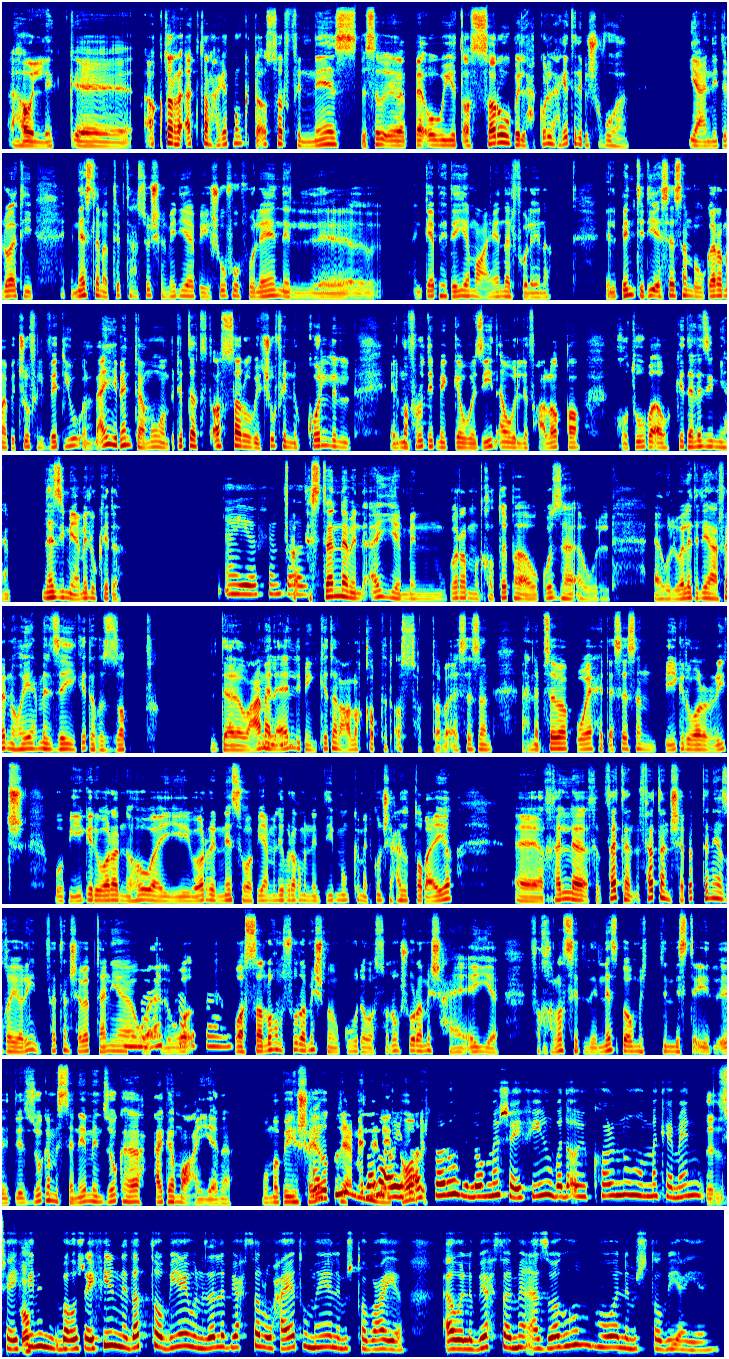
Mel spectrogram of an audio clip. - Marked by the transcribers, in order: in English: "السوشيال ميديا"; in English: "الReach"
- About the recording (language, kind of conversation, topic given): Arabic, podcast, إزاي تحمي صحتك العاطفية من السوشيال ميديا؟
